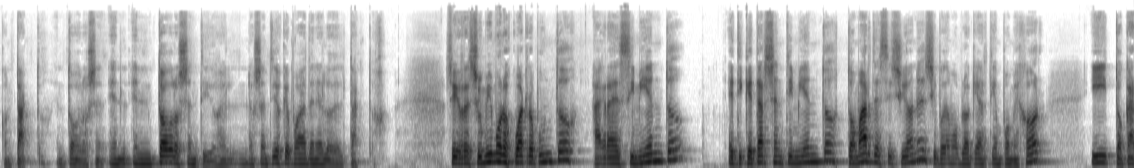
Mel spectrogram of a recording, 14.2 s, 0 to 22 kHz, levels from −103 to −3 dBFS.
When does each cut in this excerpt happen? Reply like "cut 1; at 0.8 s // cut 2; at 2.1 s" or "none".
none

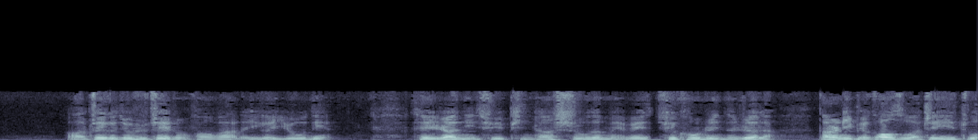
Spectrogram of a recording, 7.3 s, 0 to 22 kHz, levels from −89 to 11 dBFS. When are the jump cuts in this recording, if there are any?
cut 1; at 4.9 s

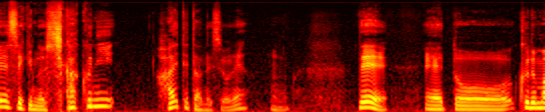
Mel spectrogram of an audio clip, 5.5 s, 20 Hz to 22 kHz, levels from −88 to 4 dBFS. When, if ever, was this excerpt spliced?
cut 1; at 2.6 s

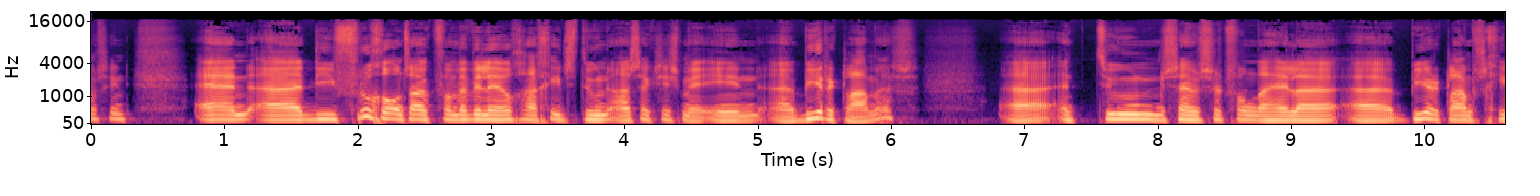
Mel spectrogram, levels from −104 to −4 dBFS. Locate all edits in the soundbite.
none

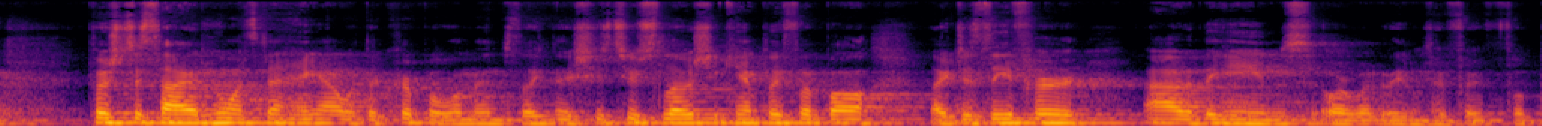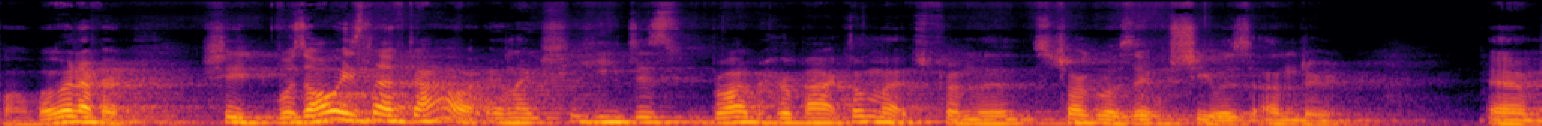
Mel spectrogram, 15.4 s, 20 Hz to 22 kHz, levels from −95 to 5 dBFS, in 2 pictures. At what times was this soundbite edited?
cut 1; at 12.0 s

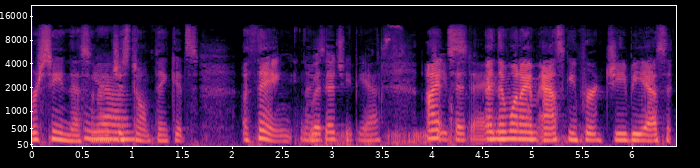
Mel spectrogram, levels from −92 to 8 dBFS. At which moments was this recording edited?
cut 1; at 2.6 s // cut 2; at 4.2 s

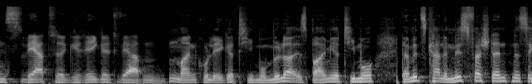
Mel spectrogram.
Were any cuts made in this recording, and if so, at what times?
cut 1; at 1.7 s

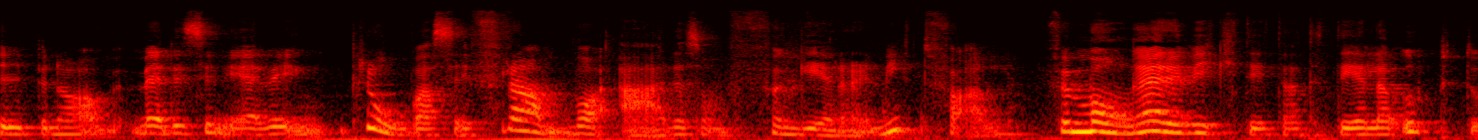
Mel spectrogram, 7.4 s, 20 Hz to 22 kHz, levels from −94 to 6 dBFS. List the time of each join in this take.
cut 1; at 5.2 s

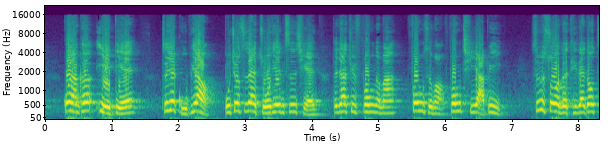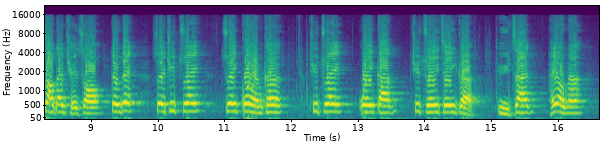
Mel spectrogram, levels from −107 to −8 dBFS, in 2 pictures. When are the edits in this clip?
none

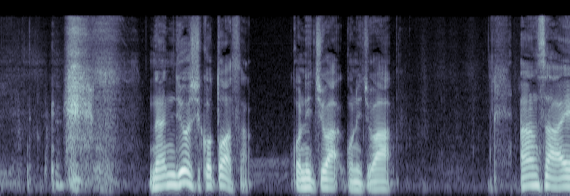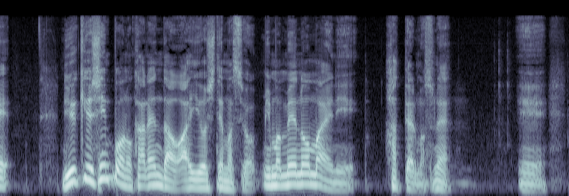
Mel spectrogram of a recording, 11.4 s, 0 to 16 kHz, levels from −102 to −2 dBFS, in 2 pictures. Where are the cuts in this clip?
none

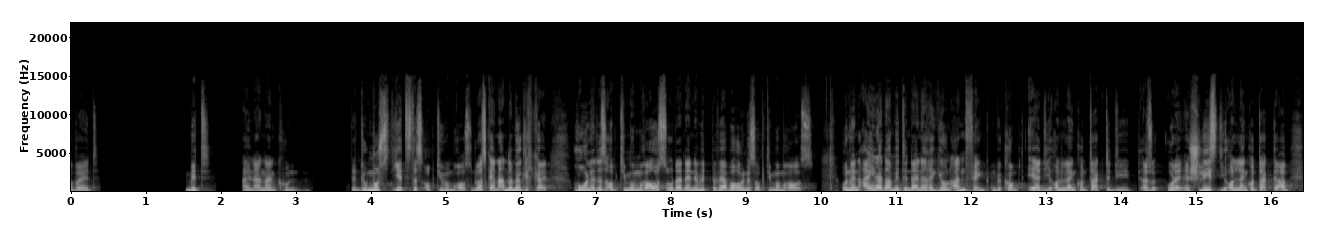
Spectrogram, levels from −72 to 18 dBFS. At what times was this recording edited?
cut 1; at 12.3 s

